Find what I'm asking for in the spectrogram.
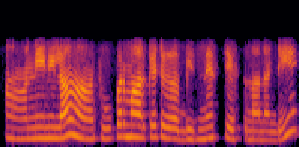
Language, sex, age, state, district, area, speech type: Telugu, female, 18-30, Andhra Pradesh, Krishna, urban, conversation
